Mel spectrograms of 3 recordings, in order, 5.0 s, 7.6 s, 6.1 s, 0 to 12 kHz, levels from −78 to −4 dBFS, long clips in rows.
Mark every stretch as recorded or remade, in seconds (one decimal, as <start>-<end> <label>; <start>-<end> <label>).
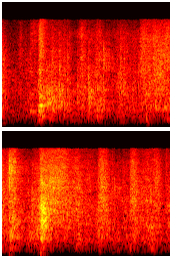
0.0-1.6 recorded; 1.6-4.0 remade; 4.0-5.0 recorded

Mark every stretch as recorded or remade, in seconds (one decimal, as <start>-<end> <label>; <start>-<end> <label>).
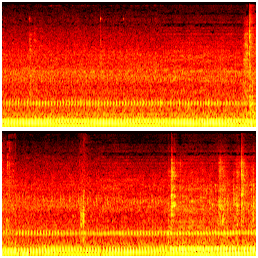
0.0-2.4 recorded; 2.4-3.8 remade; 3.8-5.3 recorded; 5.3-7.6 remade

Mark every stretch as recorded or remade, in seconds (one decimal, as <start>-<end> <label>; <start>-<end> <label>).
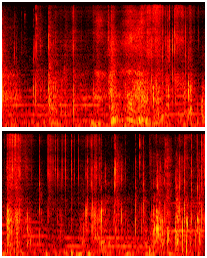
0.0-0.8 recorded; 0.8-4.5 remade; 4.5-6.1 recorded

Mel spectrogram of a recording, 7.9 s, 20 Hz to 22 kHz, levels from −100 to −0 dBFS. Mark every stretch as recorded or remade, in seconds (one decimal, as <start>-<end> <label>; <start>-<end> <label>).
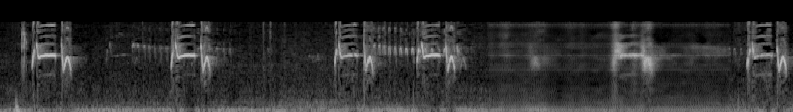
0.0-4.9 recorded; 4.9-7.3 remade; 7.3-7.9 recorded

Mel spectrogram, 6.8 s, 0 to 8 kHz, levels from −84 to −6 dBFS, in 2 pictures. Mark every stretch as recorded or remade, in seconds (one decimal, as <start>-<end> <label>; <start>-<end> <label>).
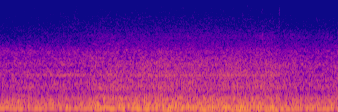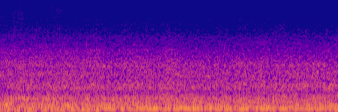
0.0-1.6 remade; 1.6-3.0 recorded; 3.0-3.4 remade; 3.4-4.4 recorded; 4.4-6.8 remade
